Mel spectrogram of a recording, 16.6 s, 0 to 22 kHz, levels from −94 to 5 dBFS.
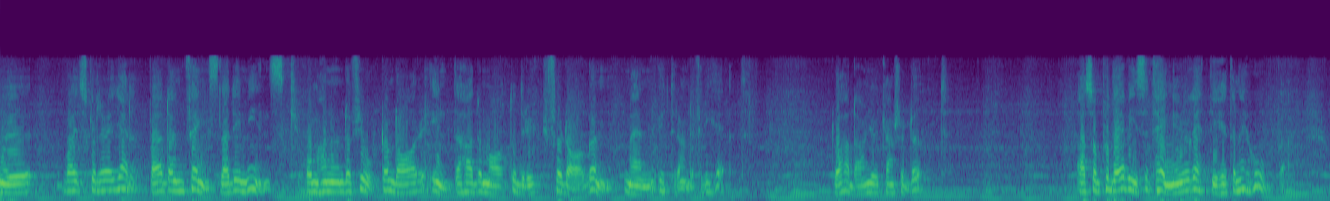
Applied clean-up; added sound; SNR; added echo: none; Accelerating, revving, vroom; 15 dB; none.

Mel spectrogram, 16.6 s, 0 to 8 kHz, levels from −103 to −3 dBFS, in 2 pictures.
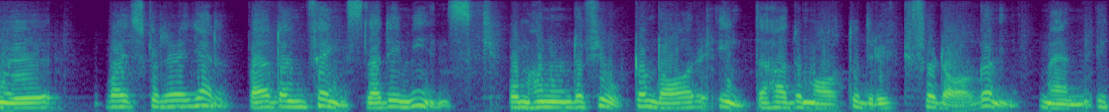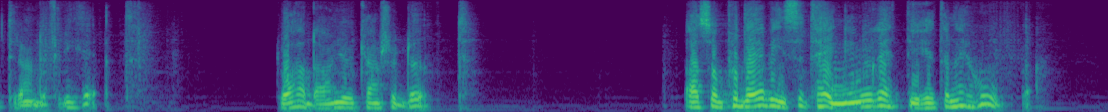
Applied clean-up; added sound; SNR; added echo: neural mask model RNNoise.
